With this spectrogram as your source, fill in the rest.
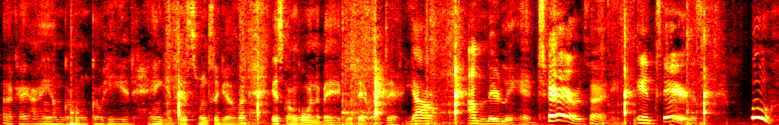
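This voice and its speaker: A middle-aged woman with a low voice, big pitch swings, and a normal pace chats folksily through a casual cooking vlog in her home kitchen, calling viewers honey and child. Chopping and clicks make the room noisy.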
